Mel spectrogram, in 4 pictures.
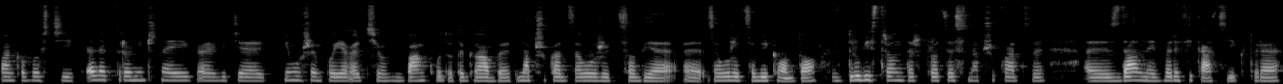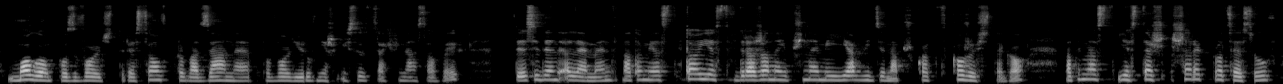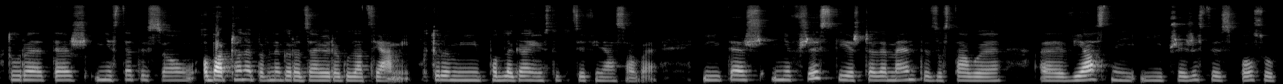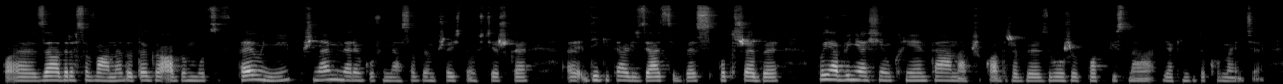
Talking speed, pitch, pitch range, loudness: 130 wpm, 185 Hz, 175-200 Hz, -28 LUFS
